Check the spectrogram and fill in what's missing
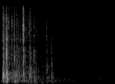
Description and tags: Skate-concrete 2
Rollerskates, Foleys, Concrete-floor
